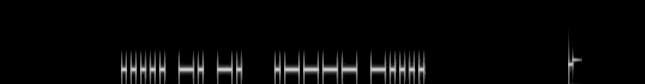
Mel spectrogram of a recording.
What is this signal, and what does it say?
Morse code, heard as a keyed tone, about 25 wpm, 700 Hz. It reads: 5NN 16
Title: CQ WW DX Contest Exchange - 25wpm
